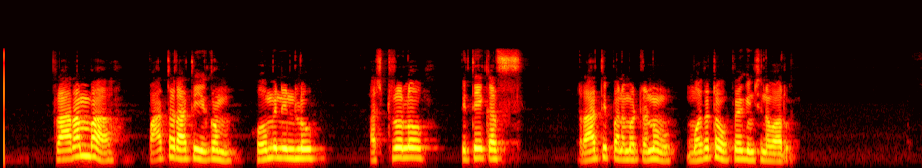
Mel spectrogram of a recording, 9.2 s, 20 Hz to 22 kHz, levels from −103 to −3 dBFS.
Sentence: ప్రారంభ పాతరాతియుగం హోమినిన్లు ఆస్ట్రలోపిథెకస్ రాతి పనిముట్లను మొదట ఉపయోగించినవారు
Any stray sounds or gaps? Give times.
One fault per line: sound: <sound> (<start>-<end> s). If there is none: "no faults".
no faults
